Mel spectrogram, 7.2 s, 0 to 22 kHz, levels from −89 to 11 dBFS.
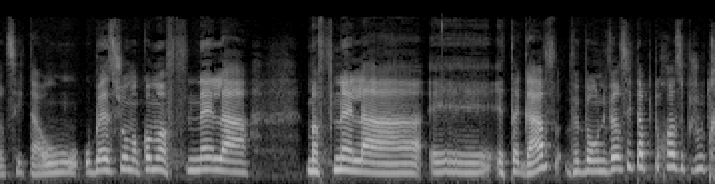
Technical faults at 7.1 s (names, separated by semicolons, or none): none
